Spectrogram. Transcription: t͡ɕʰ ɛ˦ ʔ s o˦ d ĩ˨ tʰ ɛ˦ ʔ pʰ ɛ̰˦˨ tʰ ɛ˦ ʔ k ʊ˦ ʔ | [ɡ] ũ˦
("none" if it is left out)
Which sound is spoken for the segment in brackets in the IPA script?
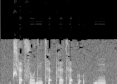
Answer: ɡ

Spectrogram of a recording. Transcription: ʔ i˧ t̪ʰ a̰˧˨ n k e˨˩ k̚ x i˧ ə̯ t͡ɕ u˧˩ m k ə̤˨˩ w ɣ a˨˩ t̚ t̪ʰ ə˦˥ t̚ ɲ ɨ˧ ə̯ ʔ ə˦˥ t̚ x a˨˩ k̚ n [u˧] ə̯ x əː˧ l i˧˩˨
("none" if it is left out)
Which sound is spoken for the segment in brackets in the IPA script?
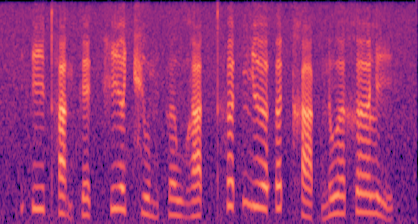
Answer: u˧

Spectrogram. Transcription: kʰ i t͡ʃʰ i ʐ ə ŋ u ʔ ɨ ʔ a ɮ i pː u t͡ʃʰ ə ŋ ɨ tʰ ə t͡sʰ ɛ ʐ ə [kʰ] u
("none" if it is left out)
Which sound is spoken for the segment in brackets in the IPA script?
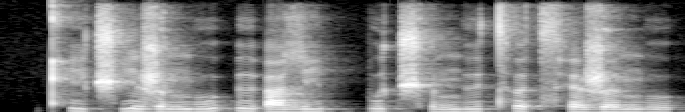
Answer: ŋ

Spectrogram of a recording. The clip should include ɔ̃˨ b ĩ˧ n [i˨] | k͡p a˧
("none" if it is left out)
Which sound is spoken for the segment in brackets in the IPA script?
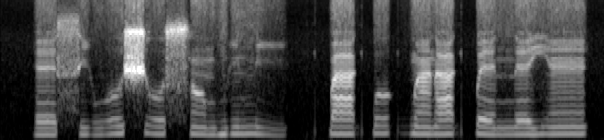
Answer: i˨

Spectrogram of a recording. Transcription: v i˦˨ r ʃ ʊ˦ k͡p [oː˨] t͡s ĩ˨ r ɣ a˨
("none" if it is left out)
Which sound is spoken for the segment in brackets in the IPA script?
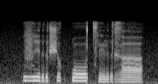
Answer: oː˦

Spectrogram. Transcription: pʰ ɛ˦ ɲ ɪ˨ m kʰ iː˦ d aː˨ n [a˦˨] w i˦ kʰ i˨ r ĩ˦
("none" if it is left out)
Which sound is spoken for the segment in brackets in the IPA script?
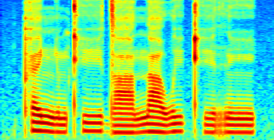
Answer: a˦˨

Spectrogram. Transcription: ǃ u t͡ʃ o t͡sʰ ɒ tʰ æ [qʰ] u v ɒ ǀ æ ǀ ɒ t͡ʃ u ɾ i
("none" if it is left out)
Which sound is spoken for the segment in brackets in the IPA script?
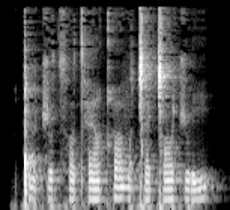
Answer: qʰ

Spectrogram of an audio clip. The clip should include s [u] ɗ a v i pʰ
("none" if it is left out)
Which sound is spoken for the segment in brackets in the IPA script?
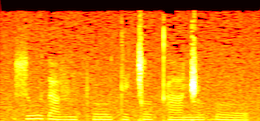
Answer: u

